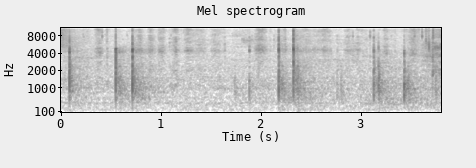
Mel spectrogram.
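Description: Chalk or marker writing on a board during a maths lesson on arithmetic sequences, with faint scratchy strokes and a few sharper taps against a soft steady room hiss.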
